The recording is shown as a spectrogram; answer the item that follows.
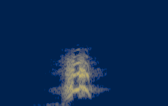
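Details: Rough Collie named Keke, working as a herding dog outdoors under a cloudy sky after rain: a single short, sharp bark of under half a second, then silence.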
